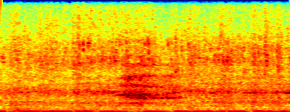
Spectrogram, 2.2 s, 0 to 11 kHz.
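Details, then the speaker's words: Supercharged (Powerdyne) 347 stroker 1994 Ford Mustang GT at idle with about 80 psi oil pressure: deep, steady, smooth burble with no misses or knocks, owner says it purrs; normal idle. "oh she sounds so good listen to that thing purr it's literally music"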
